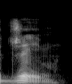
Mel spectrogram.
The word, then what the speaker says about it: Джейм: И требует, чтобы его произносили Джейм, как Джеймс, только без «С».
